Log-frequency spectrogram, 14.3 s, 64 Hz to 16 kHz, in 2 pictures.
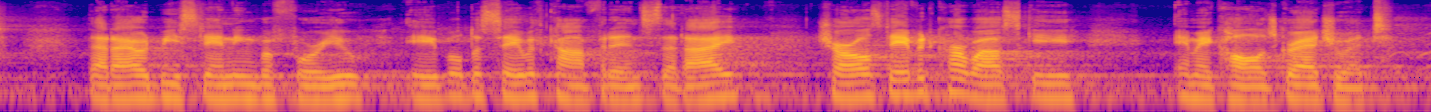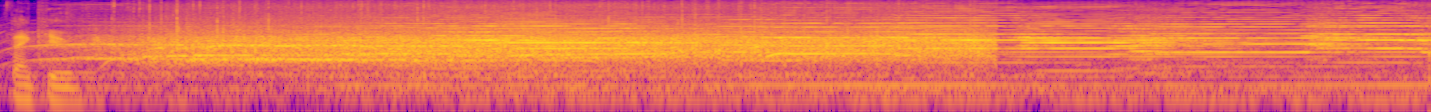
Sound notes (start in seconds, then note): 7.2 audience cheers; 12.1 bagpipes play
